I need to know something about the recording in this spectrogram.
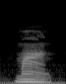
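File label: "man", Nigerian Pidgin, male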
